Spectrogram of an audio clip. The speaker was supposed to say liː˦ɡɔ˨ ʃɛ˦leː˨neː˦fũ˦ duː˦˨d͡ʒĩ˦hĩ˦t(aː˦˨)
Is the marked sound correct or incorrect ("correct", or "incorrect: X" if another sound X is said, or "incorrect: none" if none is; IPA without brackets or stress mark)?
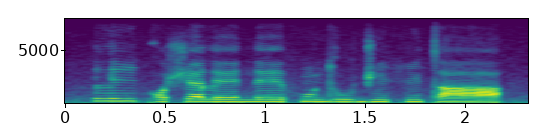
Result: incorrect: aː˨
